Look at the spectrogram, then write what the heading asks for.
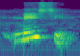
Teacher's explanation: the A in the word machine is pronounced as a very weak, indistinct sound represented by an upside down A, machine.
